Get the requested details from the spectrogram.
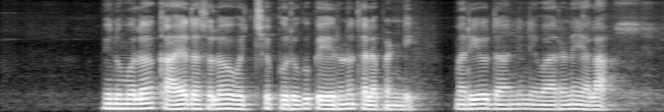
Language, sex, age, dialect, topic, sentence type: Telugu, male, 18-24, Utterandhra, agriculture, question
